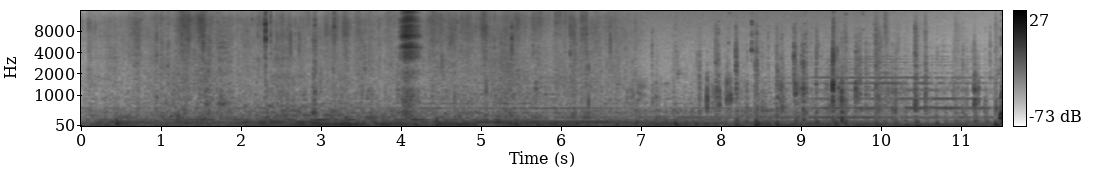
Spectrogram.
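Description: Horses walking on a Wyoming high-country mule deer hunt, hooves clip-clopping in a steady uneven rhythm close by, with occasional snorts and tack noise over a constant outdoor background.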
